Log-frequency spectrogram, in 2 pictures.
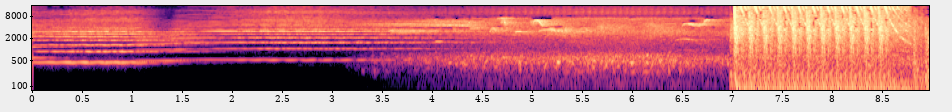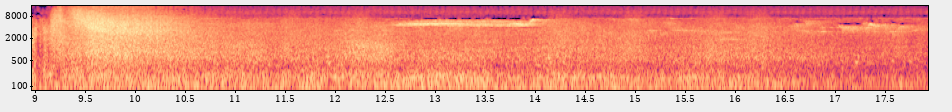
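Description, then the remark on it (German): Eerie electronic tones hum and waver, then a spaceship explodes in a sudden, loud blast that rolls into a long, roaring rumble of debris and fire lasting to the end, as the last wreckage sinks slowly in a rain of fire onto a calm, dark lake on the planet Krotos. “Die letzten Trümmer des explodierten Schiffes sinken langsam in einem Regen aus Feuer auf einen ruhigen, dunklen See nieder.”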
